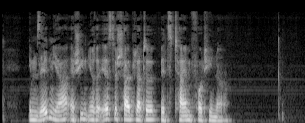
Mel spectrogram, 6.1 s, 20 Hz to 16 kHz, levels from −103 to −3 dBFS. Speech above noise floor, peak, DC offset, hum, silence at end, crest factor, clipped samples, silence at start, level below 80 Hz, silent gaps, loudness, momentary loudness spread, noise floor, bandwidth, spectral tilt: 51 dB; -4 dBFS; under 0.1%; none; 1.55 s; 18 dB; under 0.1%; 0.6 s; -56 dBFS; none; -22 LUFS; 9 LU; -72 dBFS; 11.5 kHz; -7 dB/octave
